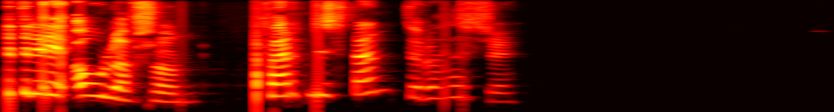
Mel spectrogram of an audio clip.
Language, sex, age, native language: Icelandic, female, 13, Icelandic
